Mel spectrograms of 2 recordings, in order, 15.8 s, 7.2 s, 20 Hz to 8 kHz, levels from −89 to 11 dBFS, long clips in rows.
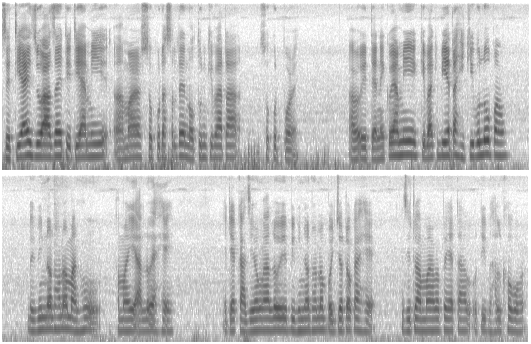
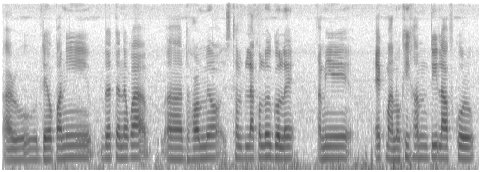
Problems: constant background noise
